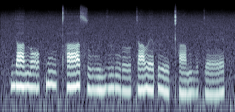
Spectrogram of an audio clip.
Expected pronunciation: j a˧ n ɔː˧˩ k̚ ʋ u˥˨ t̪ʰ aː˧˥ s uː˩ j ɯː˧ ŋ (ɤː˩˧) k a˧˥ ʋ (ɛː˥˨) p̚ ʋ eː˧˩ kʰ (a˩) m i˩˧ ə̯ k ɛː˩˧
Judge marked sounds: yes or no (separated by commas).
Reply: yes, no, yes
